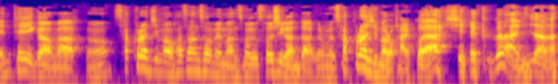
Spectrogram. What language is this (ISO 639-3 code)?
kor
